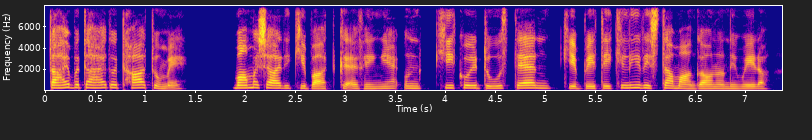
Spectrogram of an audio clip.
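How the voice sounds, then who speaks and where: A woman's voice: mid-range voice, normal speed, a little mellow, no echo, clean studio sound, natural voice. A woman dubbing a tearful young woman who pleads with her best friend, in an amateur dubbed love story. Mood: pleading. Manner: pleading, emotional.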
